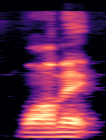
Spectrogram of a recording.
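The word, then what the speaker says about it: Wommack: I think it's Womack. Womack is how they're saying you pronounce it, or linguist.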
